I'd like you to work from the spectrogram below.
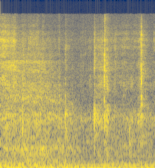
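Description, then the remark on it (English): Soft papery flicks and slides of tarot cards being shuffled, a few crisp snaps scattered irregularly over a low steady hum, quiet overall with no voices. “I'm trying to shuffle, and it's kind of difficult.”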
